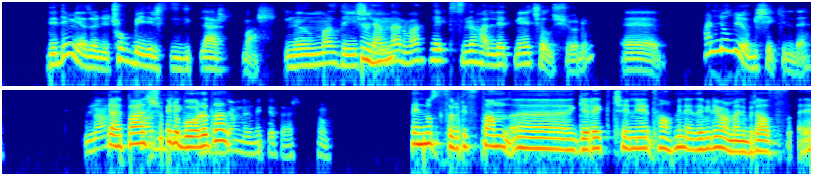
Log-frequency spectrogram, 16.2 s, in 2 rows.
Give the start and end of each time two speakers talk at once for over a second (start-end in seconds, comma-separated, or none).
9.1-10.4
